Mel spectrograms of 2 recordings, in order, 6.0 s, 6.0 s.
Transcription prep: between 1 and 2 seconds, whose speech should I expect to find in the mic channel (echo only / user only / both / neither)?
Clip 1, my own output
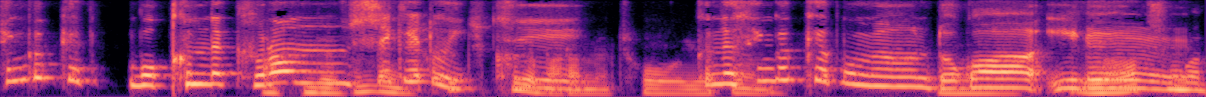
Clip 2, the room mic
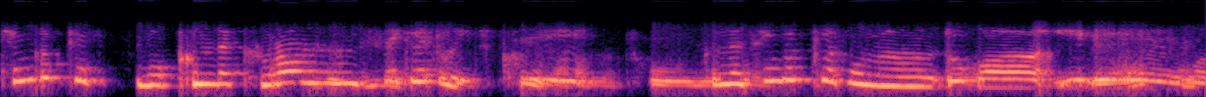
echo only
